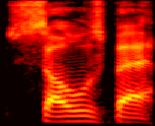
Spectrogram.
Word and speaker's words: Soulsby: you and him no say his name properly though Souls be Souls be I've got his phone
